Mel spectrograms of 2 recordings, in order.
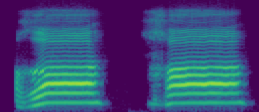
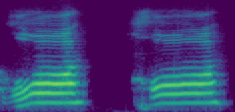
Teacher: Jadi jangan kho. Tidak boleh memonyongkan bibir karena dia bukan huruf bibir, bukan huruf asyafatain, ya huruf tenggorokan. Jadi membuka mulut karena kita akan membunyikan harokatnya, harokat fathahnya, ya.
